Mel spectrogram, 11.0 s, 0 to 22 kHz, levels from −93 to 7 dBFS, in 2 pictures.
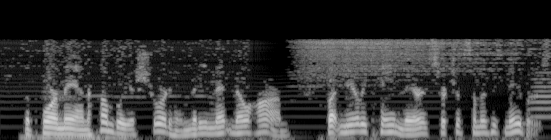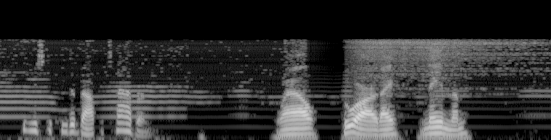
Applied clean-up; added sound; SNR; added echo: classical method spectral subtraction.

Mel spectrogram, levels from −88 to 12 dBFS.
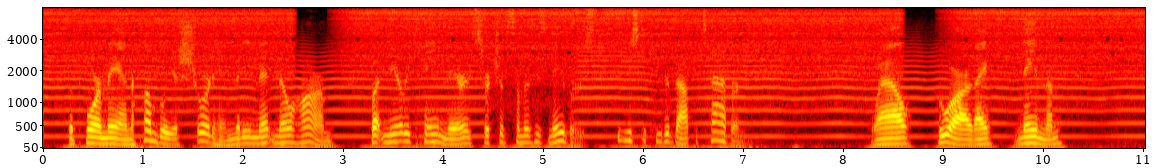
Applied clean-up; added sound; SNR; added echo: none; Trumpet + Hiss; 8 dB; none.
